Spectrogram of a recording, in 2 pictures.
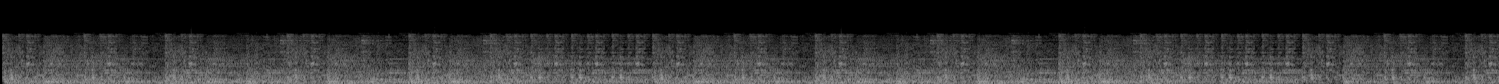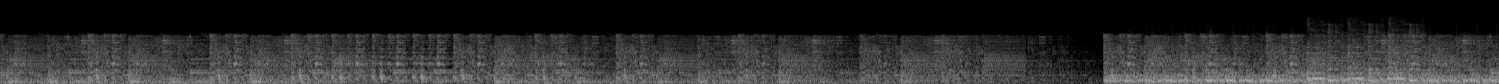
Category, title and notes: Music > Multiple instruments
Demo Track #3521 (Industraumatic)
Ambient, Cyberpunk, Games, Horror, Industrial, Noise, Sci-fi, Soundtrack, Underground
